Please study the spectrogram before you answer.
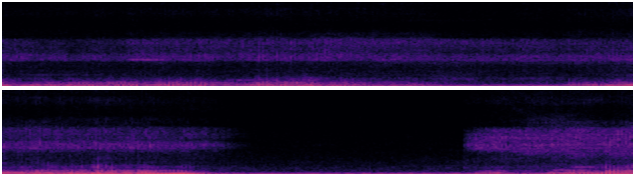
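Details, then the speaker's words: Imitated snoring as a yoga breathing practice for snoring: tongue folded, deliberate snore-like rumbling through the nose on both inhalation and exhalation, felt touching the back of the throat, not sleep snoring. "कुछ लोग आपको ये कहेंगे कि उज्जैन में हमें ओम जैसी आवाज़ निकालनी है, कुछ कहेंगे हमिंग की साउंड निकालनी है, बिल्कुल नहीं, खर्राटे की आवाज़ निकालनी है।"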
